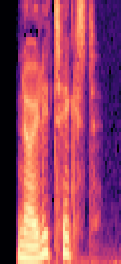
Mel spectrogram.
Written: nøgletekst

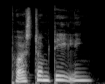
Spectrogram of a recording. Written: postomdeling

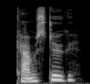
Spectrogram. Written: kamstykke

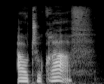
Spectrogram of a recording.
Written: autograf

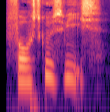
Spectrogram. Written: forskudsvis

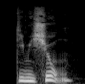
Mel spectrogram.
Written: dimission

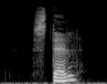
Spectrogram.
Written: STALDENES

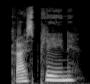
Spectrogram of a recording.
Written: græsplæne

